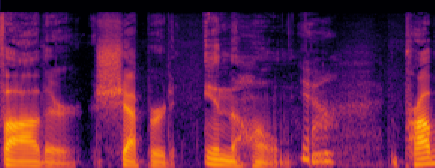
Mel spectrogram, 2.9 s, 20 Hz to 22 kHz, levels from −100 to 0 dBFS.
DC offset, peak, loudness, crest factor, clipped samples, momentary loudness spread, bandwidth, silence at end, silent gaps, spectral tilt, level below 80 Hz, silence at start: under 0.1%; -4 dBFS; -26 LUFS; 22 dB; under 0.1%; 12 LU; 16 kHz; 0 s; none; -5.5 dB/octave; -52 dBFS; 0 s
